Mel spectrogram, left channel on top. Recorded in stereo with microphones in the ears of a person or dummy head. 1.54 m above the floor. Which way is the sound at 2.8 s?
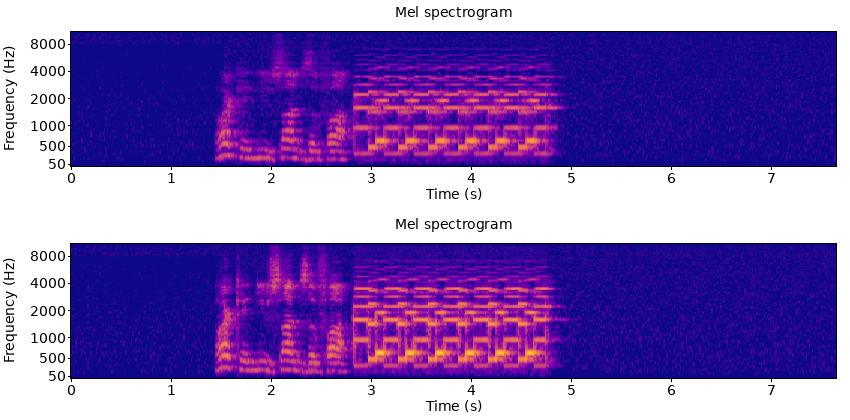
45° right (ahead or behind).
